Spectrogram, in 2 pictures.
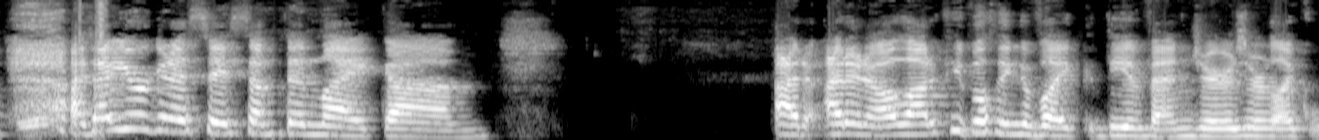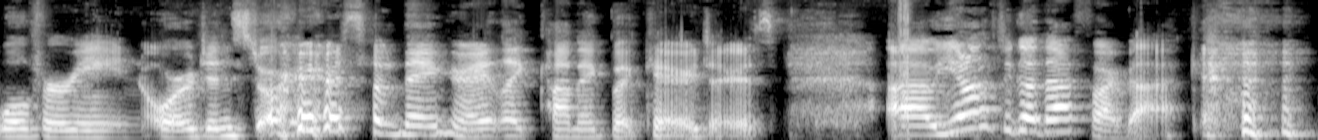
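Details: Adult speaker, conversational; ordinary speech.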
